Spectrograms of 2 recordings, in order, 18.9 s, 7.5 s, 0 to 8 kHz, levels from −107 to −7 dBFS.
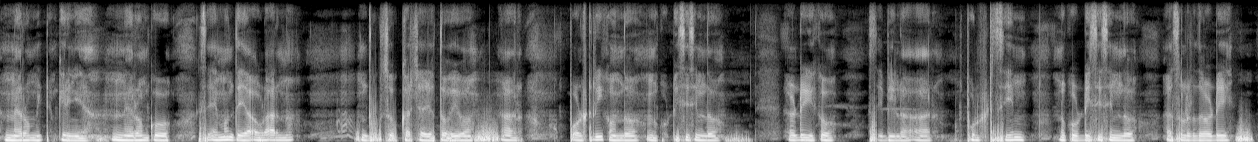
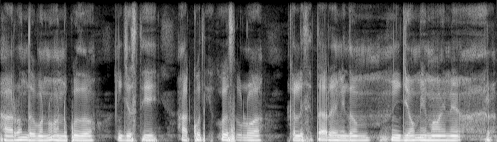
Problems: constant background noise, low volume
